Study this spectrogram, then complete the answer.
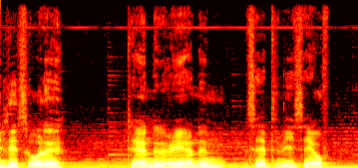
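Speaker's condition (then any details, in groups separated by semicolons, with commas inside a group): Cerebral palsy; birth injury; slurred speech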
